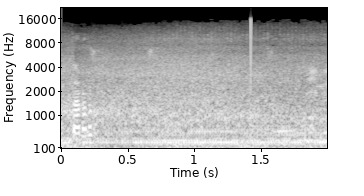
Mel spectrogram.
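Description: Street traffic: a motor vehicle engine running steadily, with a low rumble, and a short click about one and a half seconds in.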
